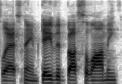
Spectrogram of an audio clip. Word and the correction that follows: Bolasomi: Tell me how to say his last name, right? – Bolasomi. – Yeah. Bolasomi. He played at Denton Ryan, I believe, or one of the Denton schools.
